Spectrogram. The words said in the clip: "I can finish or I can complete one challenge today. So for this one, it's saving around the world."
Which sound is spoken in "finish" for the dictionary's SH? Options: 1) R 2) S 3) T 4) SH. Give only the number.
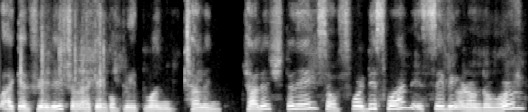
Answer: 4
